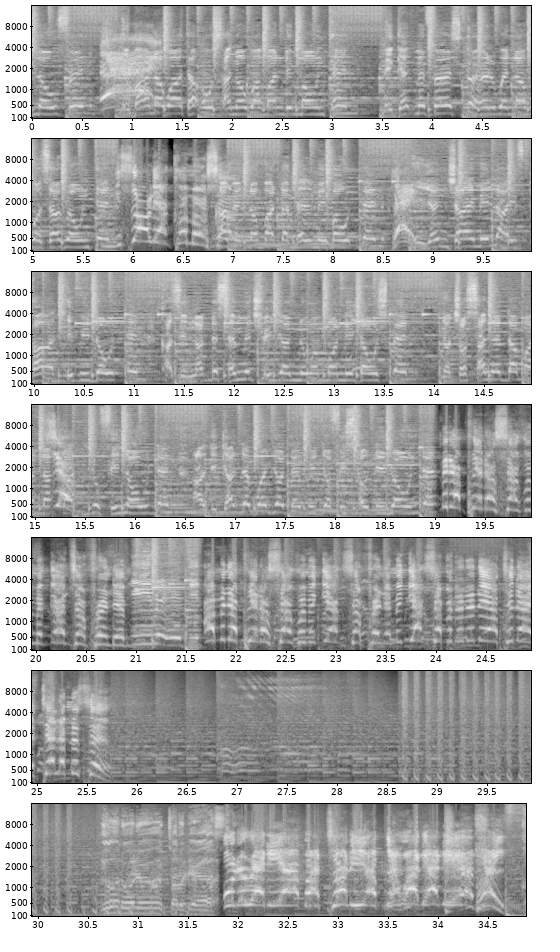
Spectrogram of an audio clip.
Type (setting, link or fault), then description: setting, busy venue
